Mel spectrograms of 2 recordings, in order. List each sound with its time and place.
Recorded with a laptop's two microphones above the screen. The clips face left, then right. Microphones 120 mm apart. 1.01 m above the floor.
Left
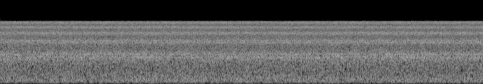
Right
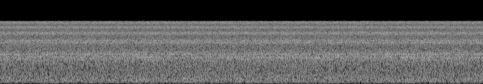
Only background noise.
